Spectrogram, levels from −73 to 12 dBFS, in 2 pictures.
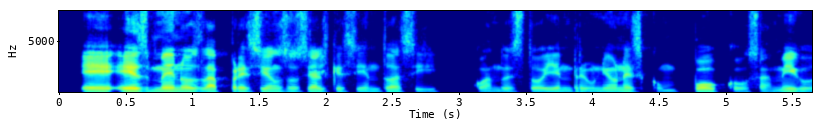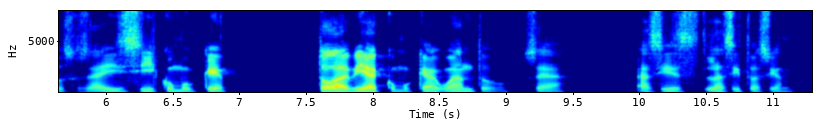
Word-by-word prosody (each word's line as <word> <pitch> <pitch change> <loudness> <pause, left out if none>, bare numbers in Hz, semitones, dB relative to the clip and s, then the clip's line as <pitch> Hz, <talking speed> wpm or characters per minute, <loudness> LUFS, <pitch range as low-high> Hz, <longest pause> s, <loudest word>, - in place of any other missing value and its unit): eh, 125 +1 +7 0.2
es 150 -1 +4
menos 155 -1 +3
la 120 -2 0
presión 130 +3 -1
social 125 -2 -3
que 125 - -6
siento 115 +2 -8
así 110 0 -8 0.2
cuando 105 0 -11
estoy 110 +2 -5
en 110 0 -9
reuniones 110 0 -5
con 100 -1 -18
pocos 125 -3 -5
amigos, 110 0 -4
o - - -17
sea, 105 -1 -8
ahí 110 +1 -5
sí 120 +2 0
como 115 -3 -10
que - - +4 0.7
todavía 140 -1 +7
como 115 -2 -14
que 120 - -2
aguanto, 120 -1 -4
o 110 - -34
sea, 100 -1 -10 0.5
así 105 +2 -4
es 110 -1 -5
la 115 -2 -5
situación. 105 0 -7
115 Hz, 170 wpm, -25 LUFS, 110-125 Hz, 0.7 s, eh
